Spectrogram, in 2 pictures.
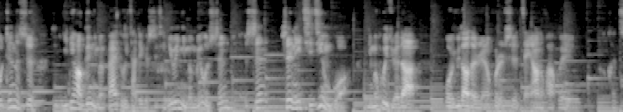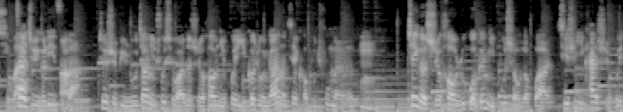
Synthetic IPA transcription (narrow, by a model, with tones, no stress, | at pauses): wɔ˨˩ʈ͡ʂə˥nd̪ə˨ʂɻ̩˥˩˥ | i˧˥t̪i˥˧ŋjɑ˥˩kə˥ni˨˩mə˦npa˥ɪt̪ʰo˧˥ʊi˧˥ɕja˥˧ʈ͡ʂɤ˥˩ɡə˩ʂɻ̩˥˩t͡ɕʰi˨˩ŋi˥nwe˥˩ni˨˩mə˦nme˧˥ɪjo˨˩ʊʂə˥nʂə˥nʂə˥nli˧˥nt͡ɕʰi˧˥t͡ɕi˥˧ŋkwɔ̰˥˩ni˨˩mə˧˦nxwe˥˩ɪt͡ɕɥɛ˧˥d̪ə˧ | wɔ˨˩y˥˧t̪ɑ˥˩ʊd̪ə˩ɻə˧˥nxwɔ˥˩ʈ͡ʂɤ˨˩ʂɻ̩˥˩t͡sə̰˨˩njɑ˥˩ŋd̪ə˩xwa̰˥˧xwe˥˩ɪ | xə˨˩nt͡ɕʰi̥˧˥kwa̰˥˧˥a˥˩ɪt͡ɕu˨˩i˧˥ɡə˧li˥˩d͡z̩˥˧˩ba˩t͡ɕjo˥˧ʊʂɻ̩˥˩pi˨˩ɻu˧˥t̪ɑ˥ŋni˨˩ʈ͡ʂʰu˥t͡ɕʰi˥˩ə˞˧˥d̪ə˧ʂɻ̩˧˥xo˥˧ʊni˨˩xwe˥˩ɪi˨˩kɤ˥˩ʈ͡ʂʊ˨˩ŋ˧ŋkɑ˥jɑ˥˩d̪ə˩t͡ɕjɛ˥˩kʰo˨˩ʊpu˧˥ʈ͡ʂʰu˥mə˧˥nn̩˥˩ʈ͡ʂɤ˥˩ɡə˩ʂɻ̩˧˥xo˥˧˩ʊɻu˧˥kwɔ˨˩kə˥nni˨˩pu˥˩ʂo˧˥ʊd̪ə˧xwa˥˩t͡ɕʰi˧˥ʂɻ̩˧˥i˥˩kʰa˥ɪʂɻ̩˨˩xwe˥˧ɪ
